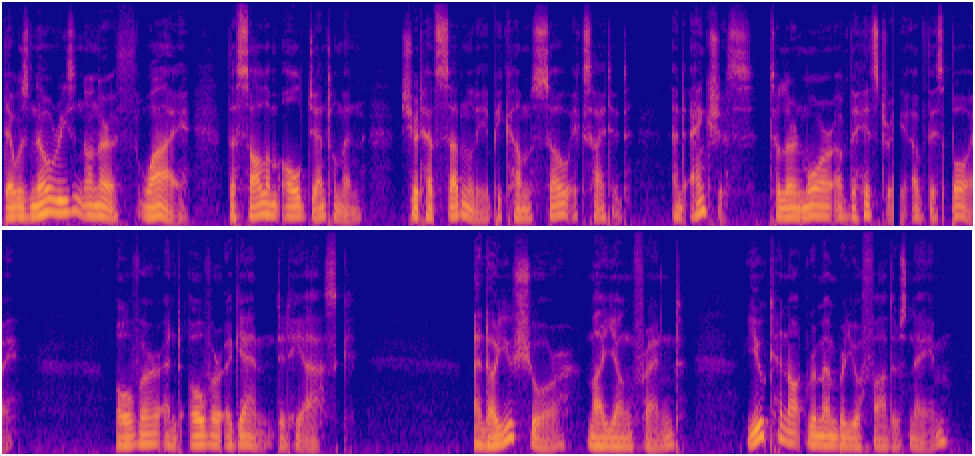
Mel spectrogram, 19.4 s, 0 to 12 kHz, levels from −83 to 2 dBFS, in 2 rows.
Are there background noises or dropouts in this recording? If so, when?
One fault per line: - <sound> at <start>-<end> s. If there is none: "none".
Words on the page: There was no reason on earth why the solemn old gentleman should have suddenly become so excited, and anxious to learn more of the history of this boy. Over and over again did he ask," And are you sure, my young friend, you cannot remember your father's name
- dropout at 8.9-9.0 s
